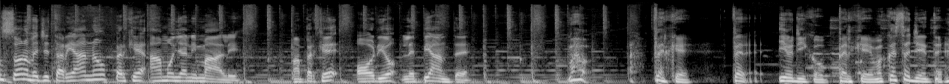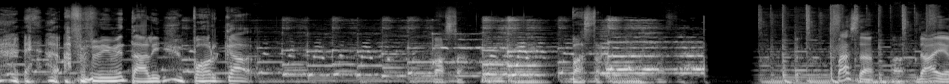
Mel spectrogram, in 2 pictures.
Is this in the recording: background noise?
no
